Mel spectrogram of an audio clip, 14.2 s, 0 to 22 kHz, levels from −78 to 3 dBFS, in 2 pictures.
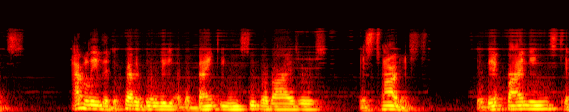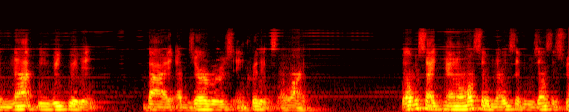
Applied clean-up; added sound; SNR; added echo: neural separator model SepFormer DNS4.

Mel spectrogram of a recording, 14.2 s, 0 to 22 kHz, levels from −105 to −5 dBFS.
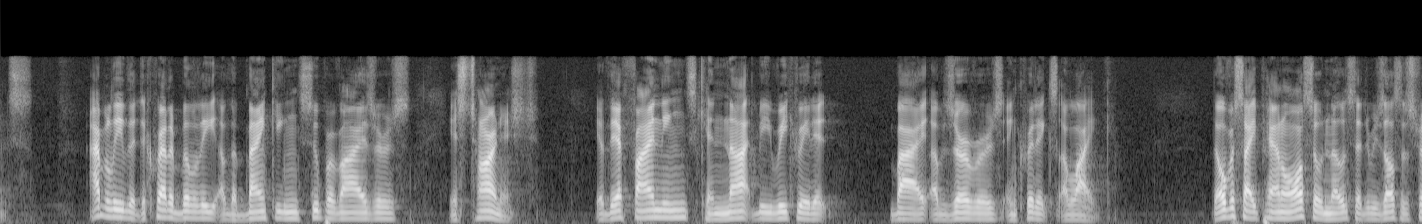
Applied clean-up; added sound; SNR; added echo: none; none; none; none.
